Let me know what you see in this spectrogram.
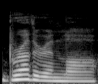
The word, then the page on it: brother-in-law: American English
